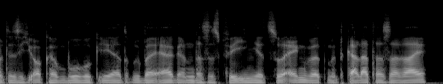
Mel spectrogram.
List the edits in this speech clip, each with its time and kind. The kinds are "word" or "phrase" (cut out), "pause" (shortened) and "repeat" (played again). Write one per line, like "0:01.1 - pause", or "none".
none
